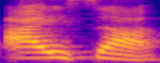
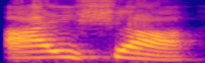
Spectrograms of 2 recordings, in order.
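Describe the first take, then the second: First: The name ends in a short 'sa' sound. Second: The name ends in a long, full 'shah' sound. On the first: A barren woman. "इसमें सा छोटा होता है" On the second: A woman who finds comfort. "Last में शाह जो होता है वो बड़ा होता है"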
